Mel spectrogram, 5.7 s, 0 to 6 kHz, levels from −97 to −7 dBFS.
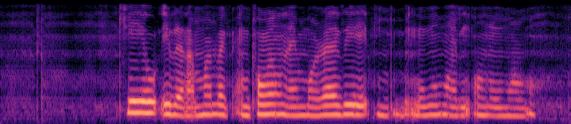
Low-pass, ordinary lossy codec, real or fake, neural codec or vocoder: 5.4 kHz; none; fake; autoencoder, 44.1 kHz, a latent of 192 numbers a frame, MeloTTS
